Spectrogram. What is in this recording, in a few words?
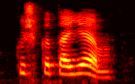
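"кыськӧ тай эм", Komi, female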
